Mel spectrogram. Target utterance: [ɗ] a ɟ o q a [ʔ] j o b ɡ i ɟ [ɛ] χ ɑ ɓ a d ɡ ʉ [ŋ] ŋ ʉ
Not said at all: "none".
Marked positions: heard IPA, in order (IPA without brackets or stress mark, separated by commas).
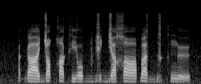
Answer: ɠ, k, ɛ, k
